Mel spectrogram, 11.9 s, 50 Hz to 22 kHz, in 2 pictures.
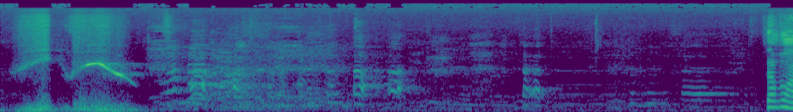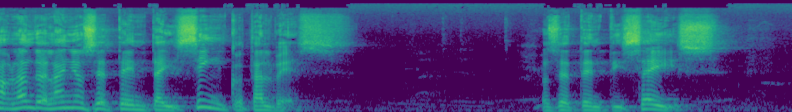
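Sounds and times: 
person whistling a quick sliding two-part tune: 0:00.1 - 0:01.1
laughter: 0:01.1 - 0:05.1
speech: 0:05.8 - 0:08.5, 0:10.0 - 0:11.4.

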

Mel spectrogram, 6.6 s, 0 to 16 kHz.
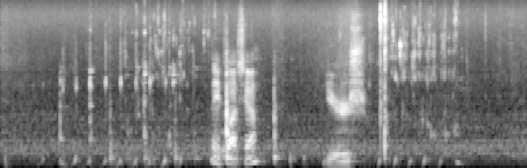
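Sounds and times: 
102-proof whiskey pouring into a glass: 0:00.8 - 0:02.7, 0:04.7 - 0:05.8
glass clinking: 0:00.8 - 0:02.7, 0:04.8 - 0:05.8
speech: 0:02.7 - 0:03.4, 0:04.1 - 0:04.7.

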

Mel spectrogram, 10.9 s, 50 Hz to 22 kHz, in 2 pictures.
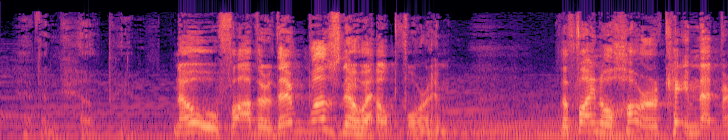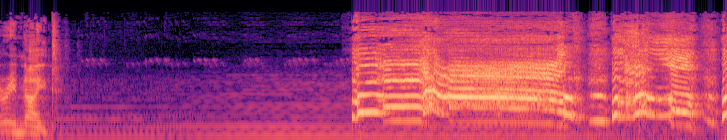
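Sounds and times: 
speech: 0:00.2 - 0:03.5, 0:04.2 - 0:06.0
man screaming in agony: 0:08.1 - 0:10.9.

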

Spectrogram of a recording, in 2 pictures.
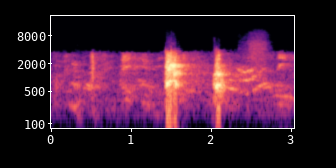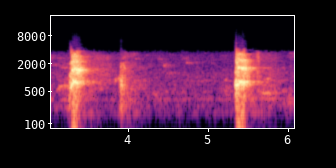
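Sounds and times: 
quiet voices murmuring: 0:00.0 - 0:06.0
dog barking: 0:01.4 - 0:03.6, 0:05.3 - 0:05.8.

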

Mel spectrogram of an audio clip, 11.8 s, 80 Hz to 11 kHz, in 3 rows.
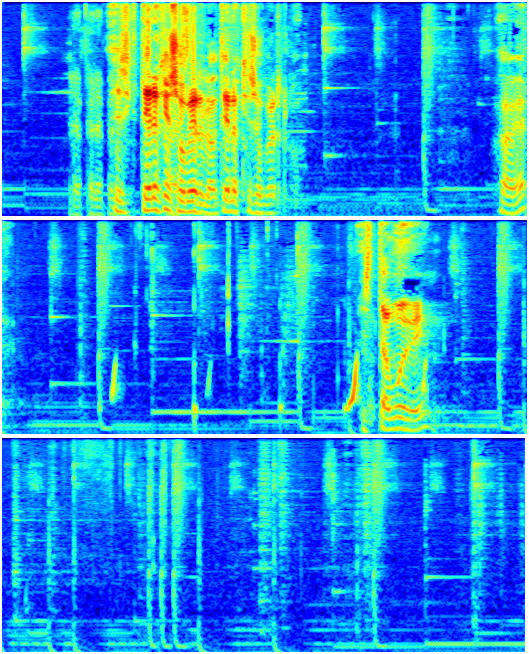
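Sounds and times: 
speech: 0:00.5 - 0:02.5, 0:03.7 - 0:04.1, 0:06.6 - 0:07.3
voice imitating dripping water with wet hollow plops: 0:06.5 - 0:07.2.

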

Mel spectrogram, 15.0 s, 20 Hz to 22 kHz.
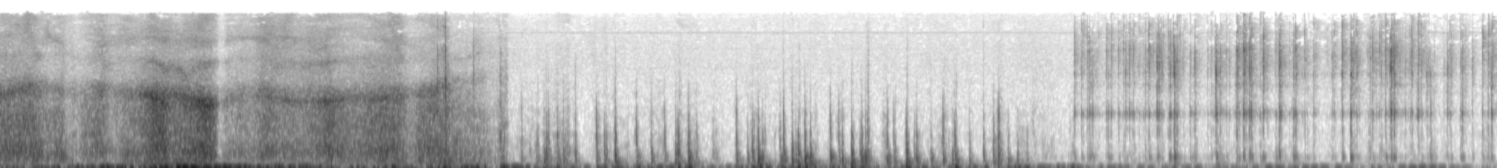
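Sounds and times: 
binaural microphone scratching and rubbing: 0:00.0 - 0:10.4
tapping on a binaural microphone: 0:04.4 - 0:12.3.

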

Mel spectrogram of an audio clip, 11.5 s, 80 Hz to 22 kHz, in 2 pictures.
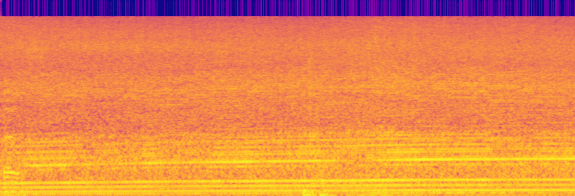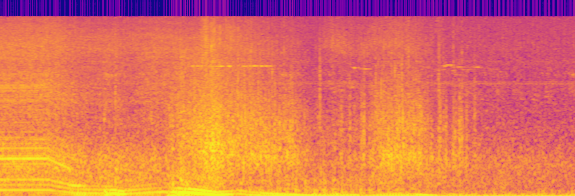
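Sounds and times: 
video game car engine on an online game server: 0:00.0 - 0:11.4.

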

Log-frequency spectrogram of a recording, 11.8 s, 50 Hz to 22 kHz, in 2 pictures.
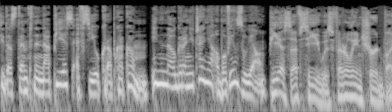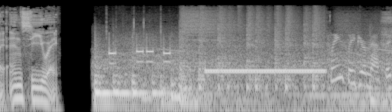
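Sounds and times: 
speech: 0:00.0 - 0:08.0, 0:11.1 - 0:11.7
phone keypad beeps dialing a number: 0:07.5 - 0:08.4, 0:09.0 - 0:10.8
phone ringing tone unanswered: 0:07.5 - 0:10.8.

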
